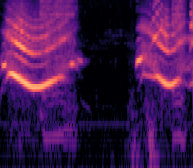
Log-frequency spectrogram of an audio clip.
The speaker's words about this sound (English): The slide whistle.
